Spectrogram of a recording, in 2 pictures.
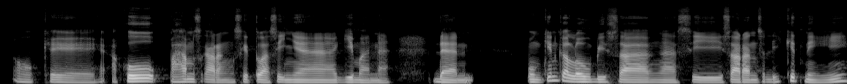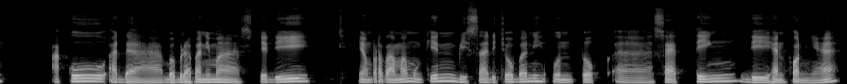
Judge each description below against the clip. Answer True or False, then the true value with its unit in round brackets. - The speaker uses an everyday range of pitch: True (3.0 semitones)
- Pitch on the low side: True (110 Hz)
